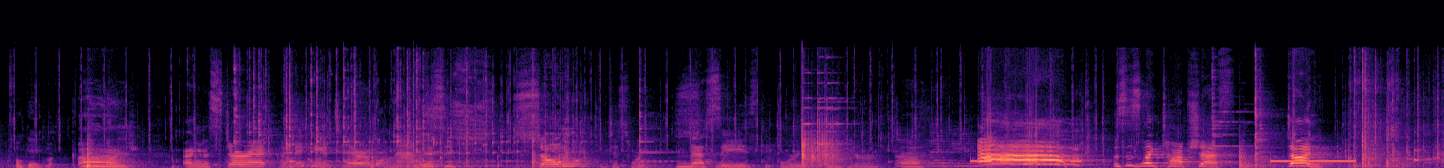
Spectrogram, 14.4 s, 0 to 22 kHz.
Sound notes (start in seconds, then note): 12.7 beep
